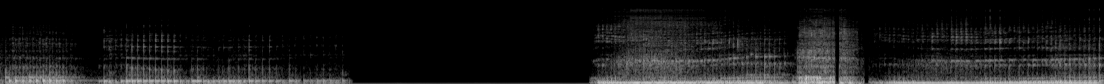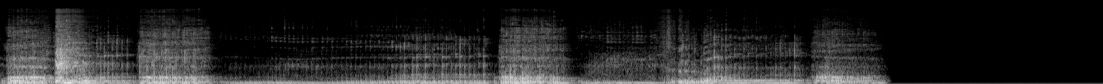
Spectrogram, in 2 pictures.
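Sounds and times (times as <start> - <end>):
lion roaring: 0.0 - 3.6, 5.9 - 20.0.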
